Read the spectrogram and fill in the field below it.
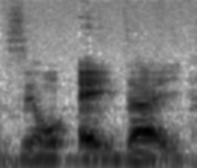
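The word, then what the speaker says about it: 0 A.D.: Il se prononce 0AD, qui veut dire l'âge de Jésus, donc c'est un jeu qui se passe en l'an 0 comme on peut voir sur l'image.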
